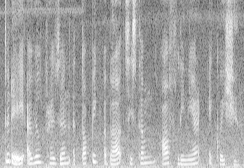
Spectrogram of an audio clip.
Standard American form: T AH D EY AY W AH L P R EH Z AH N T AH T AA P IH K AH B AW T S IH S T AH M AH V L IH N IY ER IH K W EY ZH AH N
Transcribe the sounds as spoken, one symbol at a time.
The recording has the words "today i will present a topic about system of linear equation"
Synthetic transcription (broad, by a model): T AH D EY AY W AH L P R EH Z AH N T AH T AA P IH K AH B AW T S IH S T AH M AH F L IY N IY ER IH K W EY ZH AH N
